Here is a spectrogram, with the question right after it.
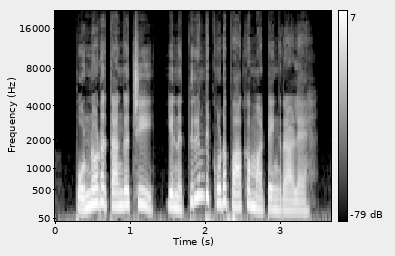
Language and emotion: Tamil, sad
